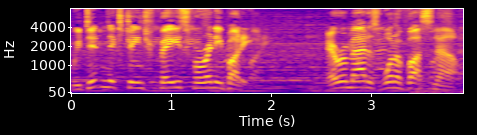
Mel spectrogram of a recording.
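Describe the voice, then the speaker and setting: An actor voicing an earnest young hero captain who talks in an urgent, rallying way. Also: male voice, high voice, lively intonation, fairly quick, music in the background. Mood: resolute.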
